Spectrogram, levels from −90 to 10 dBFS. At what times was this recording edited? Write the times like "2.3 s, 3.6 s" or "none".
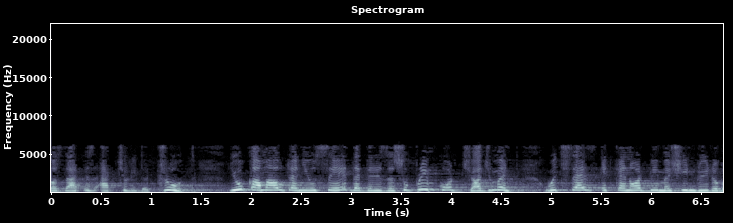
none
